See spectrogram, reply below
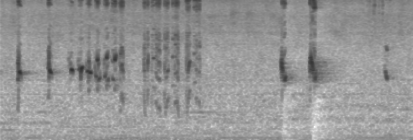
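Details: Yellow-vented bulbul singing a rapid, energetic lure song meant to rouse other bulbuls: spaced bright chirps running into a quick jumble of bubbly notes, then a few sharp isolated notes with clicks.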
